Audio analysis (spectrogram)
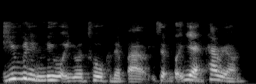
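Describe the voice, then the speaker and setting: A woman's voice: lowish voice, lively intonation, very fast, warm tone, slightly rough. A British woman interviewing as host in an encouraging, effusive way, on a slightly dull-sounding remote call. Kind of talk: casual interview.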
